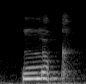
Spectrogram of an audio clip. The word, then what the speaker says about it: look: Itu bacanya bukan U biasa tapi dia pendek sangat, dibaca Jadi ada penekanan di dalam tenggorokan. Contohnya look. Itu contoh dalam bahasa Inggrisnya ya.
